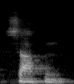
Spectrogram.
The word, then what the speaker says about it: soften: Let's go to the second one, which is ending with FTEN, and that will be pronounced as soften.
